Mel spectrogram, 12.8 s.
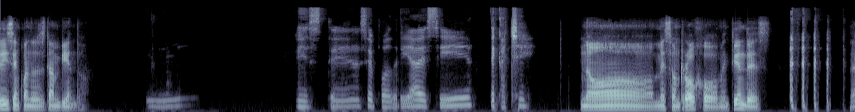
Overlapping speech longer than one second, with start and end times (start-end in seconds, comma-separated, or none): none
